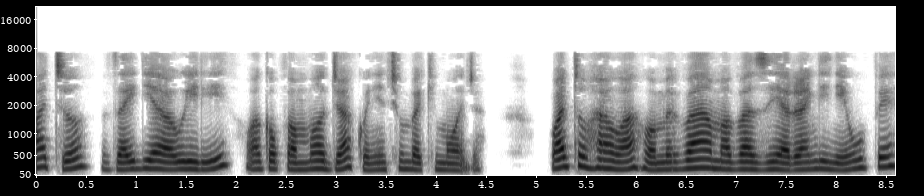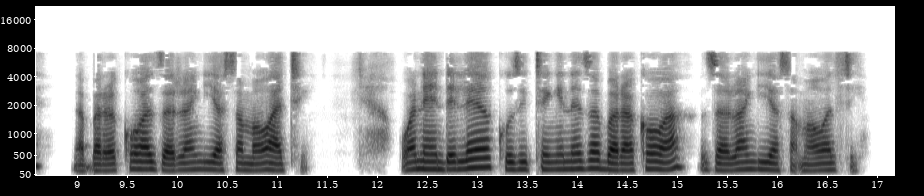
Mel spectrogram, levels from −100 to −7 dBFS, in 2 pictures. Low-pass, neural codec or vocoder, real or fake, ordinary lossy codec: 7.2 kHz; codec, 16 kHz, 0.3 kbps, FocalCodec; fake; MP3, 32 kbps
